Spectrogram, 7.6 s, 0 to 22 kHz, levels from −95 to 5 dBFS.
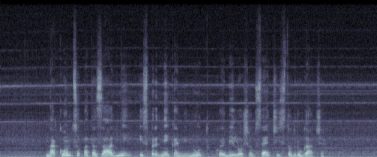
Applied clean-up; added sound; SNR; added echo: none; Engine; 15 dB; none.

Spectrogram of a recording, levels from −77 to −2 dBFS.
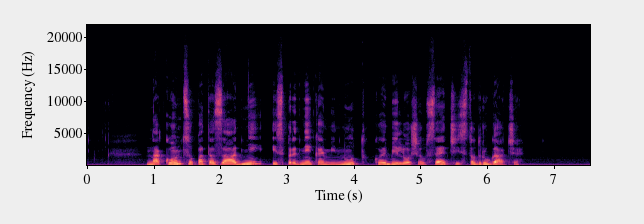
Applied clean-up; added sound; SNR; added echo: none; none; none; none.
